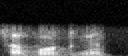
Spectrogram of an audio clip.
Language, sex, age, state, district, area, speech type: Telugu, male, 30-45, Andhra Pradesh, East Godavari, rural, conversation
